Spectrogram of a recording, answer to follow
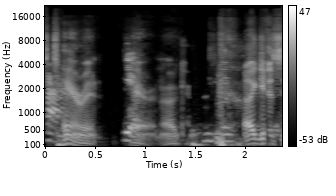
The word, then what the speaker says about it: Taryn: Taryn, Taryn, how would you actually pronounce it? It's Taryn.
